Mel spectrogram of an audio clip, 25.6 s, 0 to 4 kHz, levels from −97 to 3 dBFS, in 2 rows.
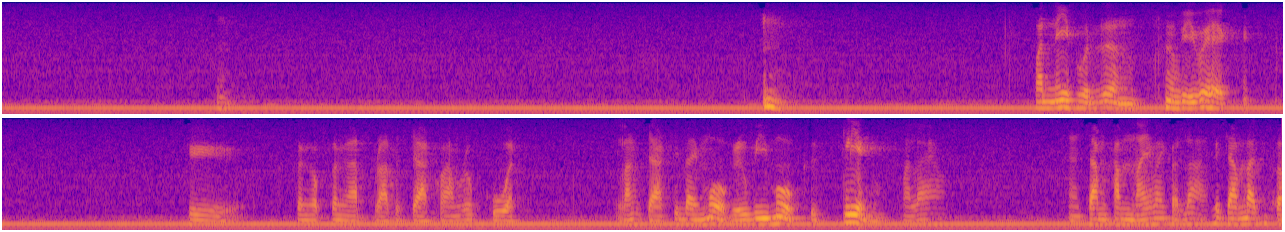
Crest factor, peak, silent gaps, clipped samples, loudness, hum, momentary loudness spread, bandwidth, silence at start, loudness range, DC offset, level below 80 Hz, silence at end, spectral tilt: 18 dB; -10 dBFS; none; under 0.1%; -29 LUFS; none; 13 LU; 4 kHz; 0 s; 11 LU; under 0.1%; -46 dBFS; 0 s; -8.5 dB/octave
